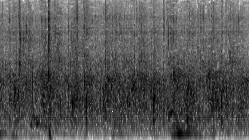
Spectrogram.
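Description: A hall audience applauds a film director, a continuous crowd of clapping hands with a few sharper individual claps standing out, steady and fairly loud throughout a short stretch.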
